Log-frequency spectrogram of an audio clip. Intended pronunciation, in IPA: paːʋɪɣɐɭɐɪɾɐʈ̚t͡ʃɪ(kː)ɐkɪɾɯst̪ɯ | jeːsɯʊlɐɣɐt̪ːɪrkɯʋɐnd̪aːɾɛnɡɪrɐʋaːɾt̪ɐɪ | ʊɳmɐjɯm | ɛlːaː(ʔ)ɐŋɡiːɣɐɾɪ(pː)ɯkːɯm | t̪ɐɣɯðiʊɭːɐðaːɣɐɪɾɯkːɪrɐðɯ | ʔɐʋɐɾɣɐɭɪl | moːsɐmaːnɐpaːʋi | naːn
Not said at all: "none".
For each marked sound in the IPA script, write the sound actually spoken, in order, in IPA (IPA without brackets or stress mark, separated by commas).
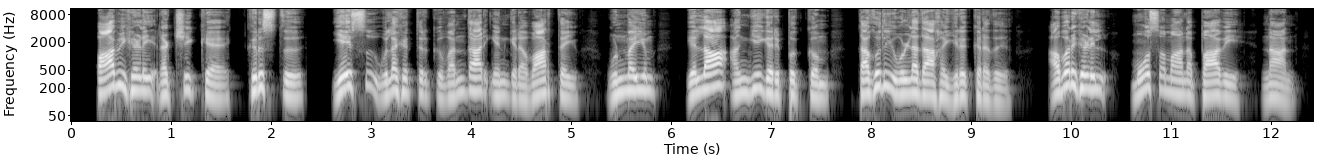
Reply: kː, ʔ, pː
